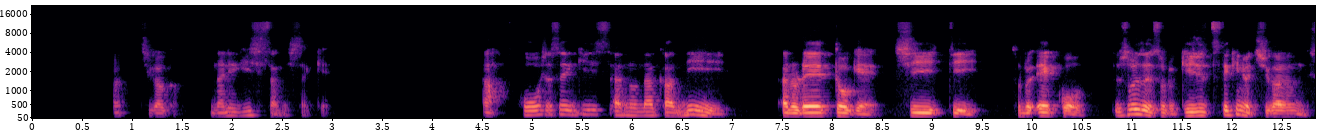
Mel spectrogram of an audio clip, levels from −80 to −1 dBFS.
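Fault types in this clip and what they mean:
Automatic gain rising: the automatic gain control judged the incoming level too low and stepped its gain upward over roughly two seconds, from 4.89 s to 6.95 s, adding about 9 dB in total. Because the control acts on the whole signal rather than on the voice alone, the speech and the background noise behind it swell together, so the room seems to creep closer as the speaker grows gradually louder.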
